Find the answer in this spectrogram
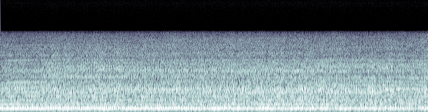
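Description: Classic Mini's A-series four-cylinder engine, heard from inside the cabin, running at steady revs under light throttle, with road and wind noise.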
